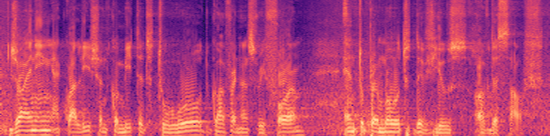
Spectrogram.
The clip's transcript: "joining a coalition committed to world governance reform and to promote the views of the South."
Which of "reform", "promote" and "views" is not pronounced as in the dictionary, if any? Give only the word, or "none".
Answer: none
